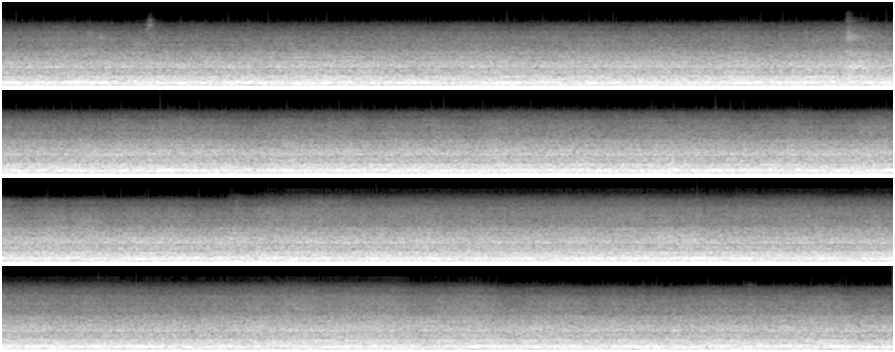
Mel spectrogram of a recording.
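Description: Gornergrat Bahn electric rack-railway train running downhill, heard from inside the passenger car: a steady rumble of wheels and running gear with a constant low hum and a faint higher whine. One light click about seven seconds in.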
